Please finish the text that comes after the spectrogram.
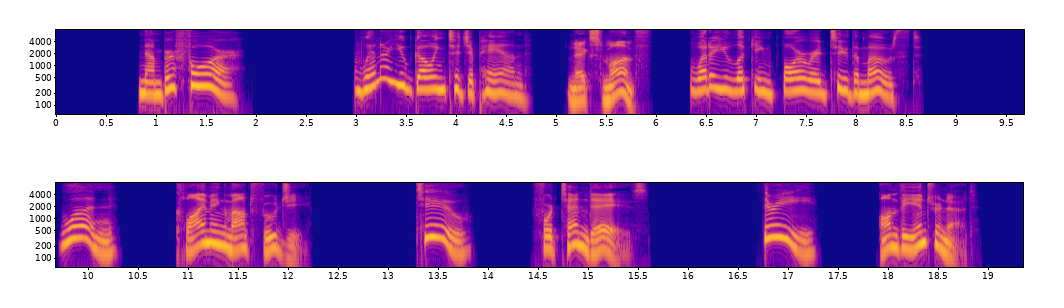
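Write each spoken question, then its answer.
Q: What are you looking forward to the most?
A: 1: Climbing Mount Fuji.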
